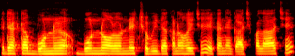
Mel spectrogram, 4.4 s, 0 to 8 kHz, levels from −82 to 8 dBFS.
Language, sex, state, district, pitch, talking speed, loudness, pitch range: Bengali, male, West Bengal, Dakshin Dinajpur, 145 Hz, 160 wpm, -16 LUFS, 140-150 Hz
